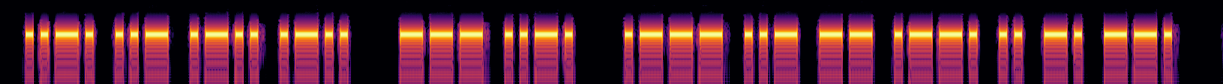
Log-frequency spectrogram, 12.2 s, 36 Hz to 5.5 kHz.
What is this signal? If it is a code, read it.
Morse code, heard as a keyed tone, about 16 wpm, 700 Hz. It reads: FULL OF JUMPING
